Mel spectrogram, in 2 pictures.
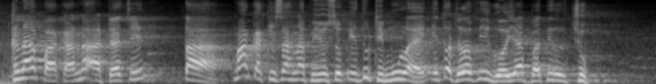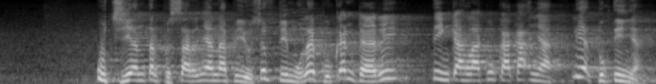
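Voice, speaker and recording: A man preaching a sermon with an East Javanese accent, lively and joking, often acting out little voices and speaking straight to the audience. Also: sits high, moderate pace. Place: hall. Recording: echoey hall from far off.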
